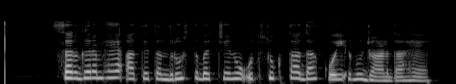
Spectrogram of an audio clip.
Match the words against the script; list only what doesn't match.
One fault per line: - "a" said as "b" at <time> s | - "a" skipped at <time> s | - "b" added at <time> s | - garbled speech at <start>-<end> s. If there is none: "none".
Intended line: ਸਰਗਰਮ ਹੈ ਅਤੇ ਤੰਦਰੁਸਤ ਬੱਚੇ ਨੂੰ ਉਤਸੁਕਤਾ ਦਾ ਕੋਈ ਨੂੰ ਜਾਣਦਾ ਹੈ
none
